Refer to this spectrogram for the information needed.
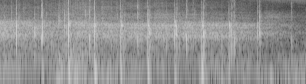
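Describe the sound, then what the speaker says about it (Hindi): An audience at a spiritual discourse claps in a steady, rhythmic unison beat, about a dozen crisp claps at a brisk even pace, moderately loud with no voices. "ऐसे वैज्ञानिक के अभिनंदन के लिए ताली बजाइए आप"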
